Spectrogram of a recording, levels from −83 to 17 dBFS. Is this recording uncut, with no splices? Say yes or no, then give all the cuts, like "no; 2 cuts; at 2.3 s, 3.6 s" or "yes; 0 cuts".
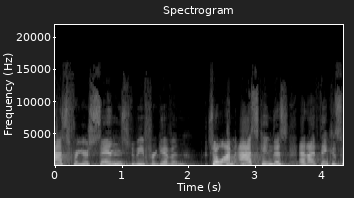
no; 1 cut; at 2.3 s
